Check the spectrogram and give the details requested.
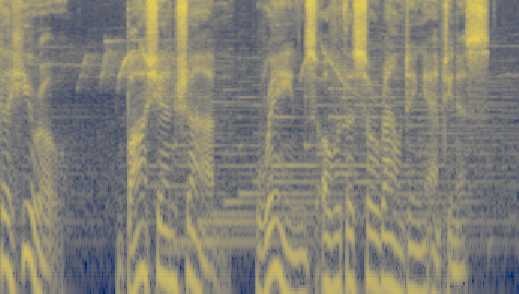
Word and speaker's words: Basianshan: The pronunciation of 8,000 in Japanese, Hatsen, is similar to Basian in Mandarin. Shan is Mandarin for mountain, hence the name Basianshan.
